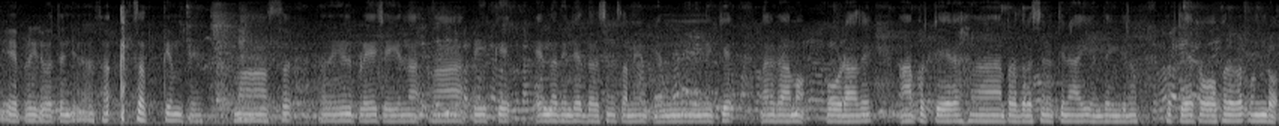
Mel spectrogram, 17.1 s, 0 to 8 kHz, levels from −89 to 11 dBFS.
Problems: constant background noise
